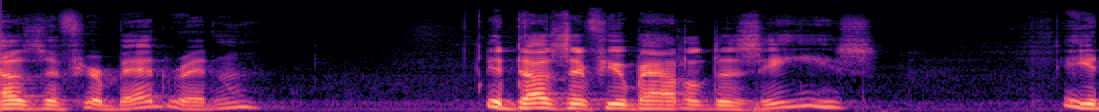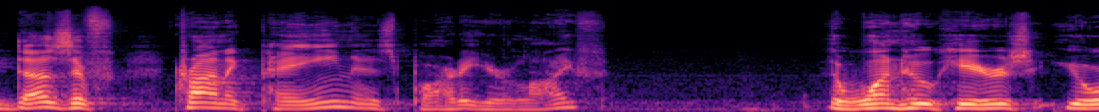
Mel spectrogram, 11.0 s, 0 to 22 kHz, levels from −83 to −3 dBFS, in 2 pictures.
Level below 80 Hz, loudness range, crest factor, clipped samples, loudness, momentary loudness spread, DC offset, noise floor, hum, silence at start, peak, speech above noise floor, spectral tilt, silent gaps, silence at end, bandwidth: -58 dBFS; 4 LU; 20 dB; under 0.1%; -20 LUFS; 15 LU; under 0.1%; -56 dBFS; none; 0 s; -2 dBFS; 36 dB; -6 dB/octave; none; 0 s; 15 kHz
